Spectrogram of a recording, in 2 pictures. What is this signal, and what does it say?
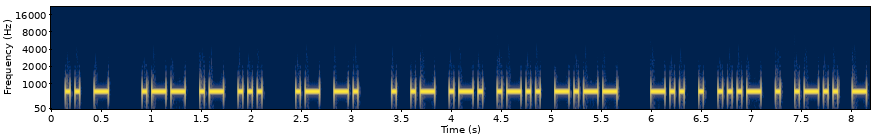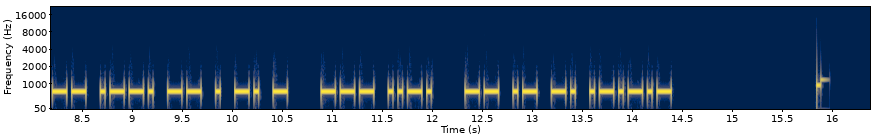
Morse code, heard as a keyed tone, about 25 wpm, 700 Hz. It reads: IT WAS AN EARLY DEVELOPMENT OF MAN.
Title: Sentences from Top 1000 Words - Review Part 4 - 25wpm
